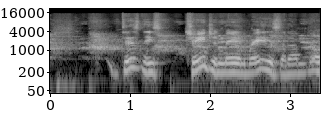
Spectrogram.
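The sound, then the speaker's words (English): Dogs yip and whine excitedly in the background, their high, wavering cries overlapping a person speaking in the foreground for a few seconds. “Sorry about the dogs. They they could hear I'm doing a podcast, so they immediately start screaming.”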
